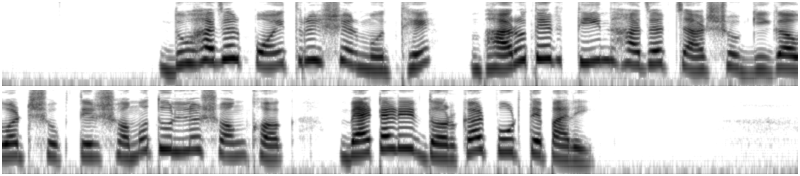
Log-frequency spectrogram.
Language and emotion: Bengali, neutral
